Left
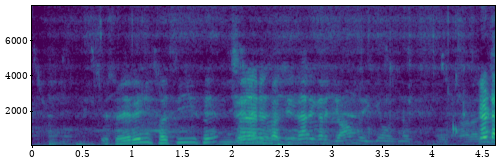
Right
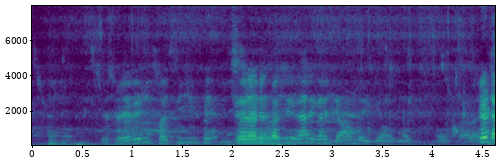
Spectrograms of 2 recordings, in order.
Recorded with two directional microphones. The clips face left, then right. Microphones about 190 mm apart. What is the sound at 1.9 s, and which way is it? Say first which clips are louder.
Speech: right 8 dB; 50° right (ahead or behind).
